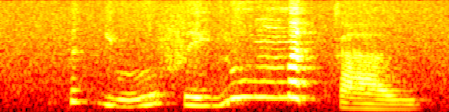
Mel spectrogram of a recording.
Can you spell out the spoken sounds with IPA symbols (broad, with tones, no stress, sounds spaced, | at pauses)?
p ɪ˥ k̚ j uː˨˥ f e˨ j n̪ uː˥ ŋ n̪ ɐ˥ t̚ k aː˨˩ w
